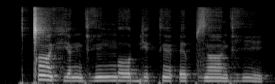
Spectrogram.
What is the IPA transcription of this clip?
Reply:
ǀãfʲaŋɡʱĩ ŋɤbʲekẽʔep zãɡʱi

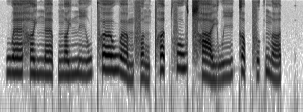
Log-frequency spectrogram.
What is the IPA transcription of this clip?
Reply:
wɛː˨hɐ˨j ŋɛː˨p̚ŋɐ˨˧jn̪iː˨˥wpʰœː˥ wœː˨˩mfɐ˨˩ŋ pʰɐ˥t̚fo˥w t͡sʰaː˨˩j wiː˨˥kɐ˨p̚fʊ˨˥k̚ n̪ɐ˨˥t̚

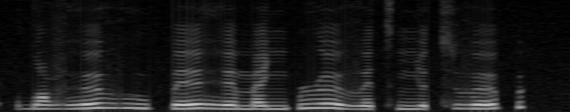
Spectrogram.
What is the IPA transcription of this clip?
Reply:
dˤɛvɦœvɦu pɛ ɦɛmæɲpɹœ vɛt͡sɲœt͡svœp

